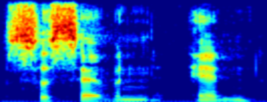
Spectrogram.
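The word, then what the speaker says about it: Se7en: Or Seven. Yes. Okay, yeah. It's spelled SE, the number 7EN. Yes. But yes, it's pronounced Seven.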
